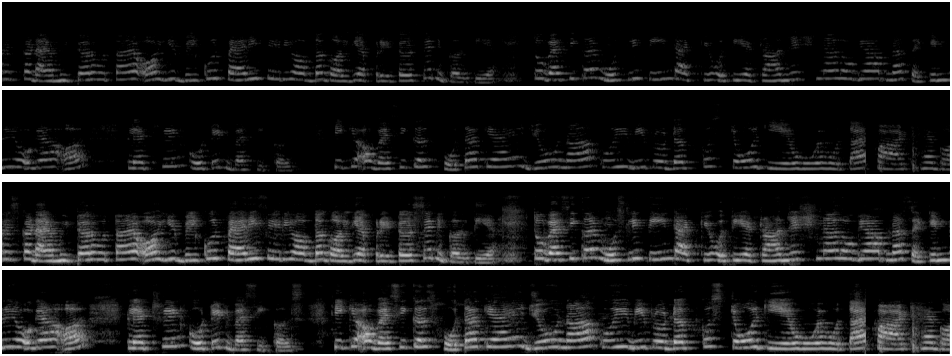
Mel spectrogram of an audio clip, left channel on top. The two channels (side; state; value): left; quieter; 16.7 dB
